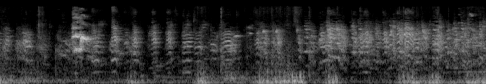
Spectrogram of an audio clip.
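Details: Many zebra finches in a colony give a busy chorus of short nasal beeps and chatter, with one louder sharp call near the first second and soft low fluttering or handling noise below.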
